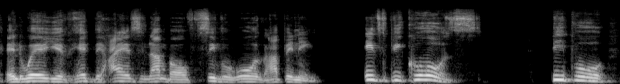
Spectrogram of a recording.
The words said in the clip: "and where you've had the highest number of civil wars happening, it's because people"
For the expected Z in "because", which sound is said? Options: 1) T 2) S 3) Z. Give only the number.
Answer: 3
